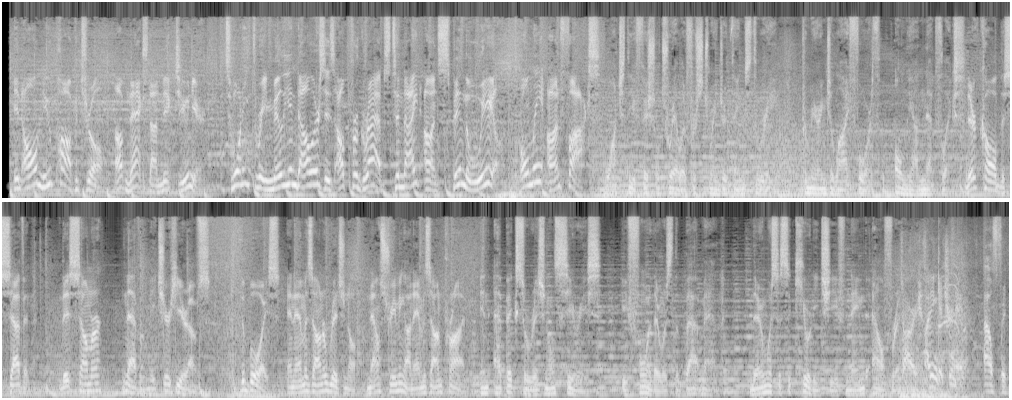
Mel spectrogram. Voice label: voiceover commercial men; New York

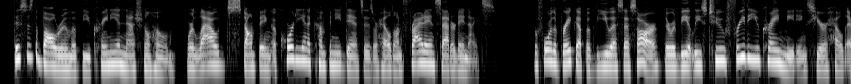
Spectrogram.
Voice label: Voiceover, Audio Books; new york

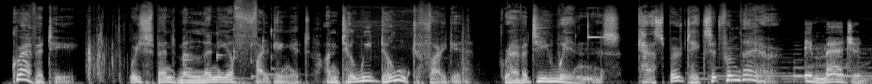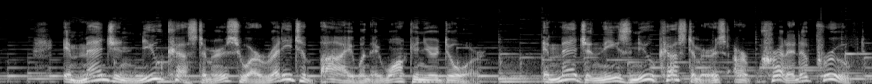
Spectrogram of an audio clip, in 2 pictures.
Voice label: Voiceover, Commercial, Men; New York; Commercial Demo

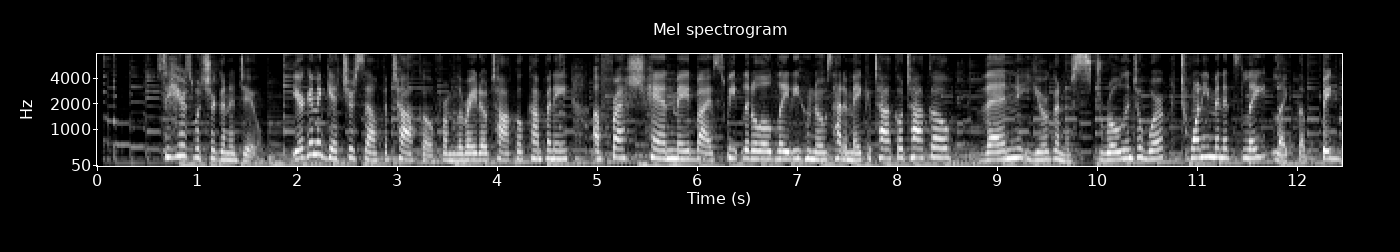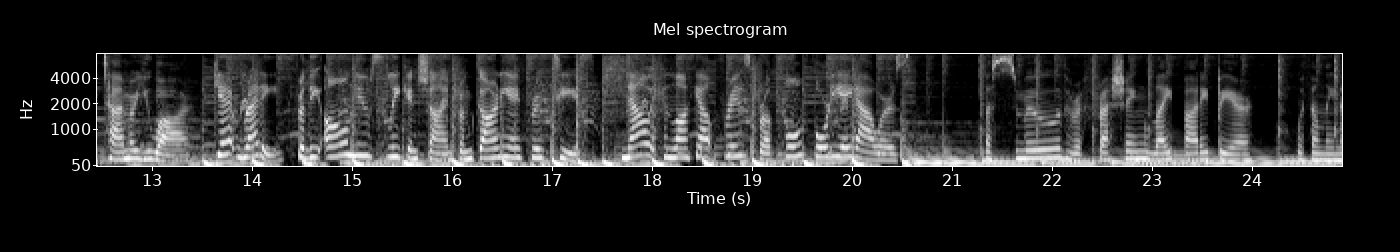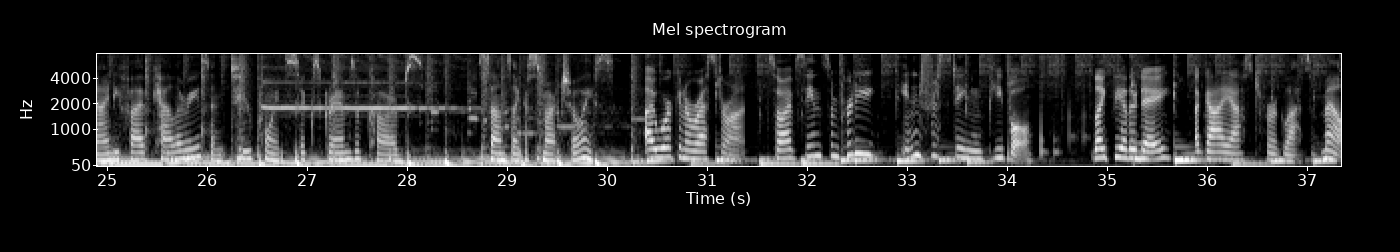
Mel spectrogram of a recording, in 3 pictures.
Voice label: Voiceover, Commercial, Women; Chicago

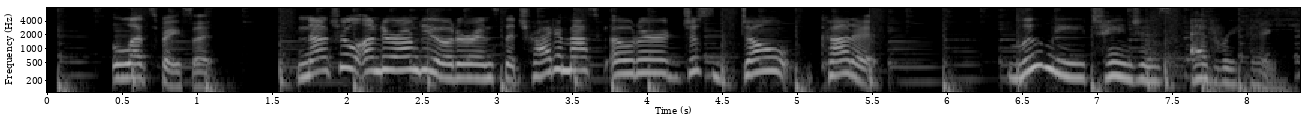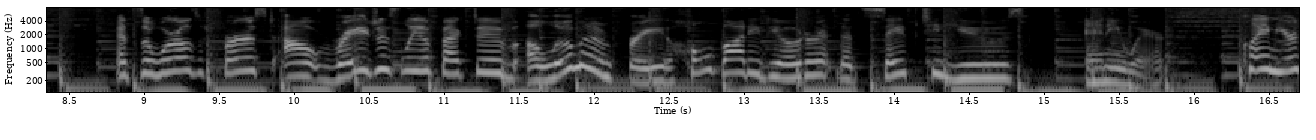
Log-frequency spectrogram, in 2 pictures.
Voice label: Voiceover, Commercial, Women; New York

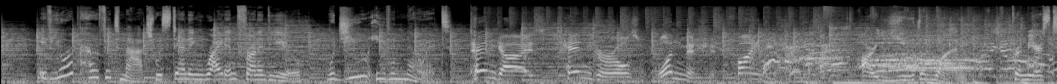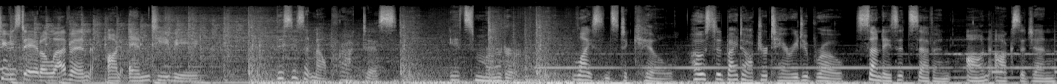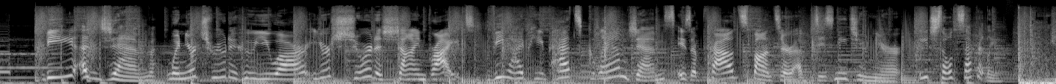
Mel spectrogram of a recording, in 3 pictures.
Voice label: voiceover promos network cable; women; new york

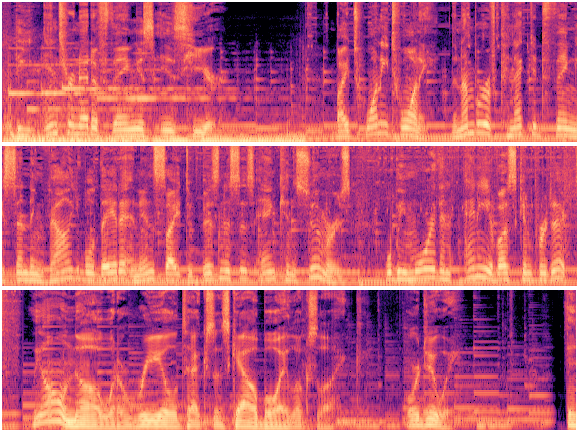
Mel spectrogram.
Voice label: voiceover animation; New York

